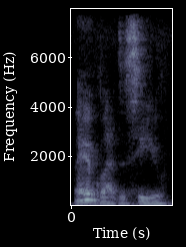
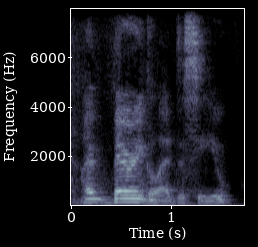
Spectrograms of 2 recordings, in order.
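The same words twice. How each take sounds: First: "am" leaned on, said lower and softer; stress on am. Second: "very" lifted with a rise at the end; stress on very. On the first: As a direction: say "am" with weight, softly. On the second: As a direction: lean into "very" and lift the end. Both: Shown as a demonstration.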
